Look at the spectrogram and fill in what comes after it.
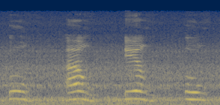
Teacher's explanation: اب خا اور غین حرف مستعلیہ میں سے ہیں اس لیے انہیں پر پڑھا گیا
